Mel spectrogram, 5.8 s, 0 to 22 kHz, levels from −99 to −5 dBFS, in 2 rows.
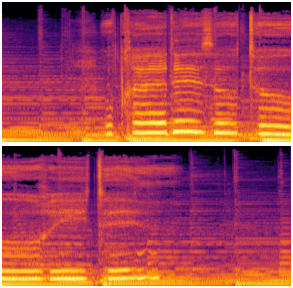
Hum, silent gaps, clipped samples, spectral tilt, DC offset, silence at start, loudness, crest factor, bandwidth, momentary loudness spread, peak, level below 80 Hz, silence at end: none; none; under 0.1%; -6 dB/octave; under 0.1%; 0 s; -14 LUFS; 14 dB; 18.5 kHz; 15 LU; 0 dBFS; -22 dBFS; 0 s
